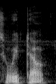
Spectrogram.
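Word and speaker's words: vitok (วิตก): The word for vitaka, directed thought, is vitok, and it rhymes with yok, which means to lift.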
